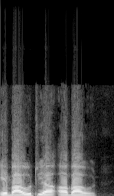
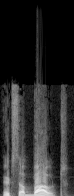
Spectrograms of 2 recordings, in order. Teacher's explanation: सो बाउट पे जोर है, ना कि ए पे।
